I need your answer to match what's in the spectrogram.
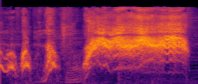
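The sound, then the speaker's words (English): A person vocally imitates a dog and cat fight: a few quick yelping, snarling bursts followed by a long, loud, screeching cat-like yowl that holds steady before cutting off. “And within this routine, I did like a dog and cat fight.”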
